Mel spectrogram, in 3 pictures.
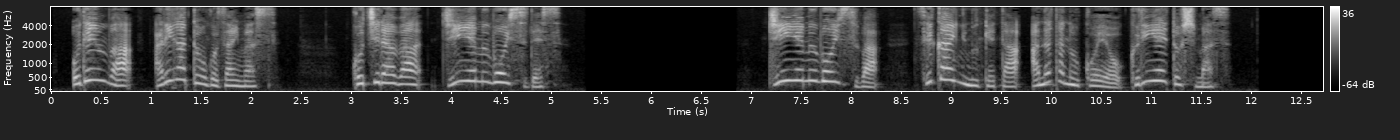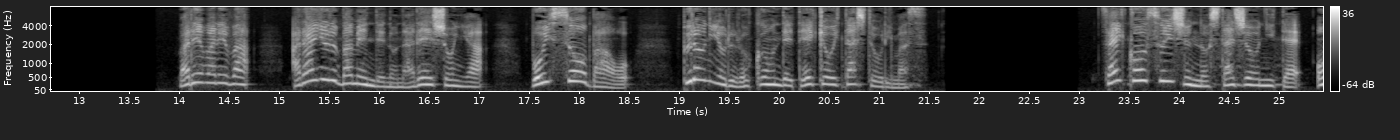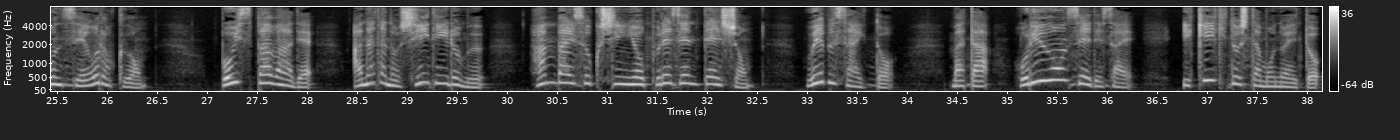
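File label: Japanese female voice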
